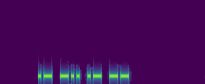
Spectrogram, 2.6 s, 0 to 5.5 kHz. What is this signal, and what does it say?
Morse code, heard as a keyed tone, about 36 wpm, 550 Hz. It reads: ADAM
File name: Ultimate Word List / 35WPM Ultimate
